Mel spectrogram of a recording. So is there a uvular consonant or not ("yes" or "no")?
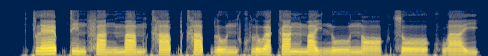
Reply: no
